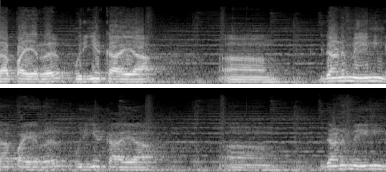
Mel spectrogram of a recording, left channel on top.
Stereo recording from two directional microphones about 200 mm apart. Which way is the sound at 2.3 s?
55° left (ahead or behind).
